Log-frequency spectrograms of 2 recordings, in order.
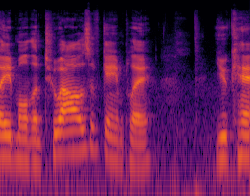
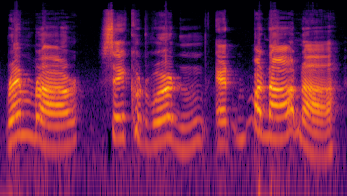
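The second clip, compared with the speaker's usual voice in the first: loud, slow mock Swedish; fake Swedish; 9 semitones higher, 10 dB louder, much slower than usual. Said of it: "it sounds sort of like fake Swedish".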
